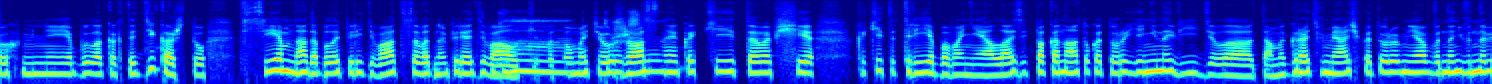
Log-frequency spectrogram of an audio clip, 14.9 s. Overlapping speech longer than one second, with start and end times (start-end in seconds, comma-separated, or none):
4.9-6.6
